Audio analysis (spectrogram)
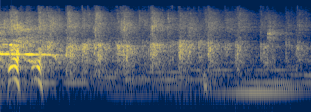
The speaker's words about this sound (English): Come on, give Jesus a round of applause.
